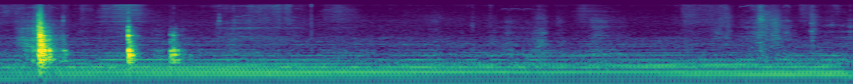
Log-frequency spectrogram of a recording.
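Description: Three sharp metallic knocks in the first two seconds as the dial indicator setup is handled against the lathe test bar, the first the loudest, then a steady low hum.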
